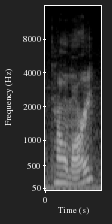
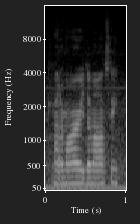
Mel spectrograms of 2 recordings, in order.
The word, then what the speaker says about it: Katamari Damacy: It was almost like calamari or is that, am I pronouncing that right? Katamari, Katamari Damacy.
